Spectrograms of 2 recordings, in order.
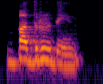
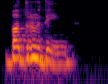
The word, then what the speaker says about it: Badruddin: And the last name is Badruddin. You have to roll. – Badruddin. – Close. Make the last syllable E. And you're almost there. Badruddin.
